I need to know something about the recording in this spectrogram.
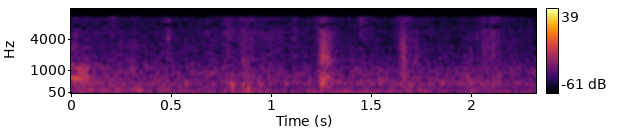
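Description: Footsteps on a dirt and gravel driveway: a few short, sharp taps at walking pace, with a brief voice at the start.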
